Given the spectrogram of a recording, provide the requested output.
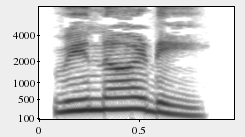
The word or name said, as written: ವಿನಾಡಿ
